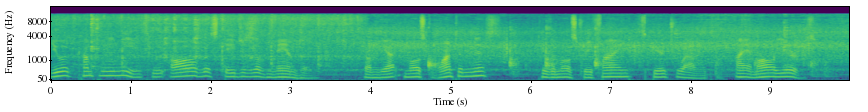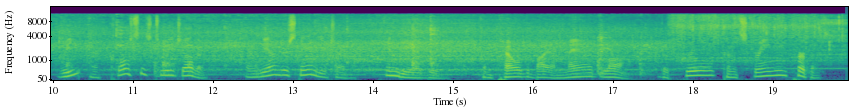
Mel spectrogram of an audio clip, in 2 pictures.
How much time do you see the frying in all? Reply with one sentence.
You can hear the frying for 20 seconds altogether.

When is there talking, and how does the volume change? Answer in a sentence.
The talking can be heard from 0.0 to 19.8 s, at a steady volume.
